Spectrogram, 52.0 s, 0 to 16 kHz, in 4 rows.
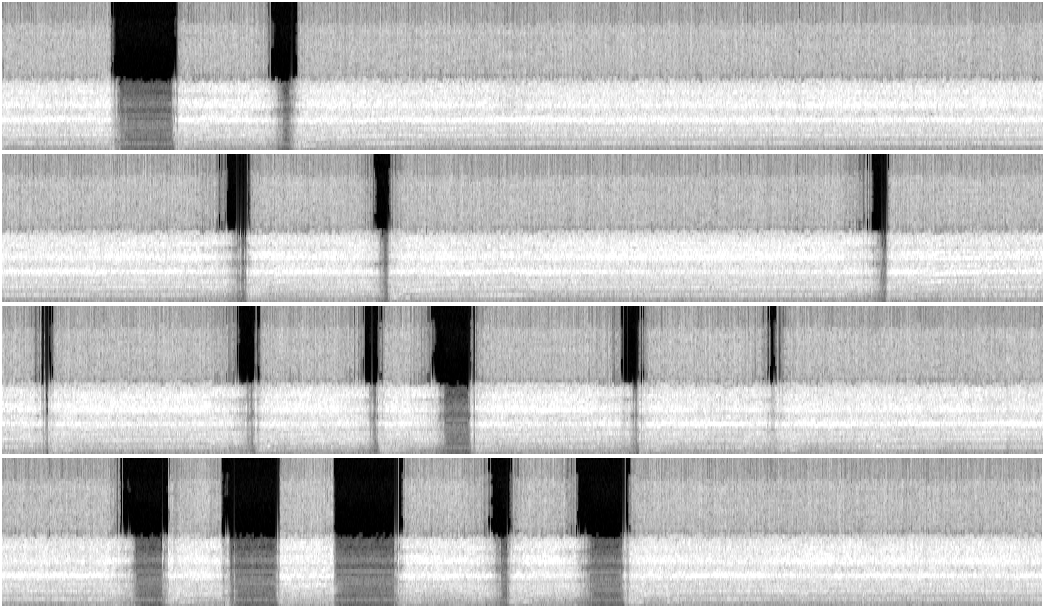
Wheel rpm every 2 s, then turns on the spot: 170, 100, 200, 230, 230, 230, 230, 190, 150, 190, 210, 170, 170, 160, 140, 80, 150, 140, 210, 230, 80, 50, 90, 110, 220, 220.
none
